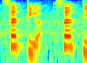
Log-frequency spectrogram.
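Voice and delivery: "সত্য" as sat-tiya, t and y run together; quick joined y. Shown as a demonstration. Teacher warning against separating sounds, "সত্য" as quick sat-tiya. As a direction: join tiya swiftly in "সত্য". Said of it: "খুব দ্রুত উচ্চারণ করতে হবে".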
